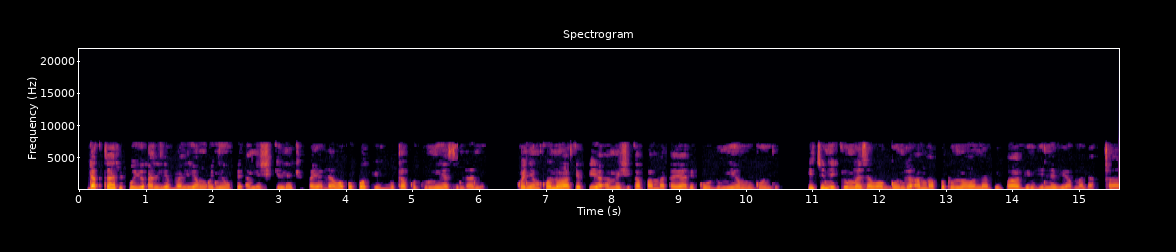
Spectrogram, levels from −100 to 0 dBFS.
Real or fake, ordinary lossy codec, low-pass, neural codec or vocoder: real; AAC, 32 kbps; 7.2 kHz; none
